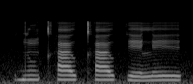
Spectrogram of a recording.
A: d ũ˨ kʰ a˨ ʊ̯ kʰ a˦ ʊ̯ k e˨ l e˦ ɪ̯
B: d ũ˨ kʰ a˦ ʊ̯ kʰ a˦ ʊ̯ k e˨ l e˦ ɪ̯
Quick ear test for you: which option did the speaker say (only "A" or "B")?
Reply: B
